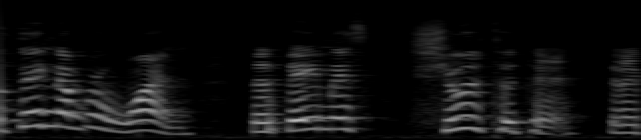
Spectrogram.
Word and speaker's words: Schultüte: So thing number one, the famous Schultüte. Did I pronounce that right? Schultüte? Schultüte.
